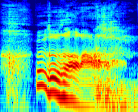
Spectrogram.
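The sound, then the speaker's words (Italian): A human voice imitates a lion king's big, open-mouthed yawn: one long, loud, voiced groan whose pitch dips and then levels out, after a short breathy sound and a brief pause. “Buongiorno, rispose Sua Maestà e sbadigliò,”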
